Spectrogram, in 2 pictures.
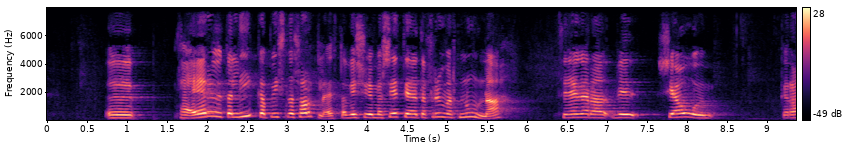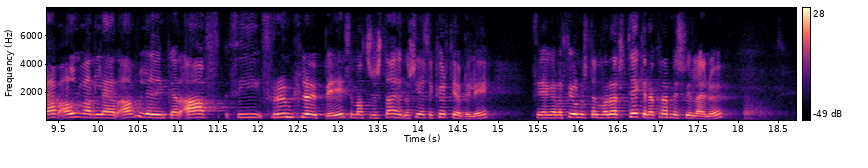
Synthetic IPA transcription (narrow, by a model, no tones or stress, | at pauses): θaðɛɾʏðɛt̪aðliːkapist̪nasɔɾklɛjxt̪aðvɪsjɛʏmaðsɛːt̪ɪjaðθɛht̪ːafɾʏmvar̥t̪nuːna | θɛːɣaɾaðvɪðsjaːwʏm | kɾaːvalvaɾlɛɣaɾavlɛðiŋkaɾav̥θifɾʏml̥œɥpɪsɛmawt̪ʏ̥sɛst̪aːðhɛt̪nasiːðaɛt̪acʰœɾt̪ʰaampɪlɪ | θɛɣaɾaðθjownʏst̪anvaɾœt̪l̥t̪ʰɛːcɪnakʰɾapmɪsfjɛːlajɪnʏ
